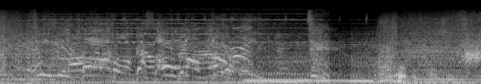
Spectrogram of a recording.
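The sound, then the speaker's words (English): A Camaro and a lime green Evo rev their engines side by side at the line, hitting 8,000 RPM, with a droning engine tone that holds and then drops away, mixed with voices. “The Camaro and the Evo nose to nose. Brian shifts gears and hits 8,000 RPM.”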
